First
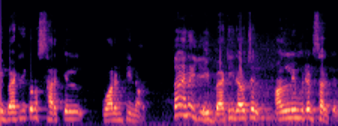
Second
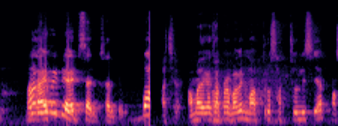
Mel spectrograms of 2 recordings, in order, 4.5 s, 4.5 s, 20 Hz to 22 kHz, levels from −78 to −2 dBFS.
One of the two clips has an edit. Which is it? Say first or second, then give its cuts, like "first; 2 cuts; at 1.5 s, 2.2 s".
second; 1 cut; at 2.0 s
